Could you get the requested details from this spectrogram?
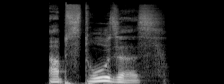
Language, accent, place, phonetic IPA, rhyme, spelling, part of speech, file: German, Germany, Berlin, [apˈstʁuːzəs], -uːzəs, abstruses, adjective, De-abstruses.ogg
- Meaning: strong/mixed nominative/accusative neuter singular of abstrus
